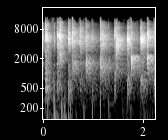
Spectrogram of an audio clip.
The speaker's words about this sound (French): Applause, applause, applause.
